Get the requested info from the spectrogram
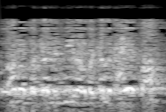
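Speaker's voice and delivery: husband complaining he is talking to a wall; annoyed husband. Retold or imitated. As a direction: play the irritated husband who feels ignored. Husband quoted complaining angrily.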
